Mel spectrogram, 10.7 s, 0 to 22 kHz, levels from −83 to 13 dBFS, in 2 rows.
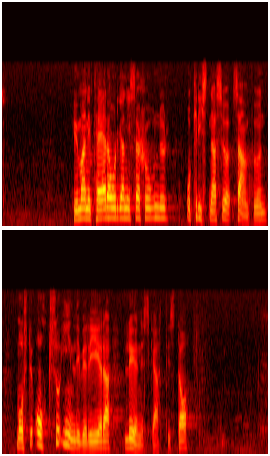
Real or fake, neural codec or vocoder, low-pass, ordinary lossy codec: real; none; 7.2 kHz; none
